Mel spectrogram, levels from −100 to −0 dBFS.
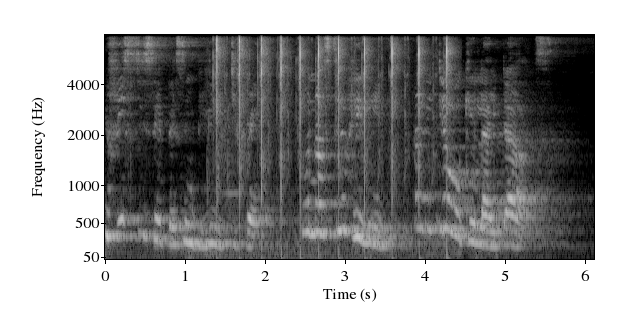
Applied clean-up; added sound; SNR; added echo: none; Scissors; -4 dB; reverberation time 1.0 s.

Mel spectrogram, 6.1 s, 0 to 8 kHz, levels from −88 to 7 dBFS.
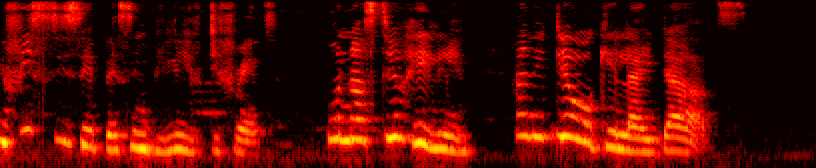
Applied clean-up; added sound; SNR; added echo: none; none; none; none.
